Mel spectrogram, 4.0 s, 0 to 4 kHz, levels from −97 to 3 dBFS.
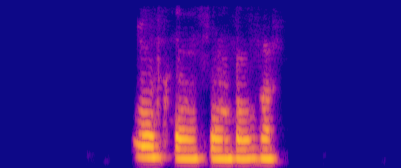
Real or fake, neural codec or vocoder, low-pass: fake; codec, 32 kHz, 1.9 kbps, SNAC; 3.6 kHz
